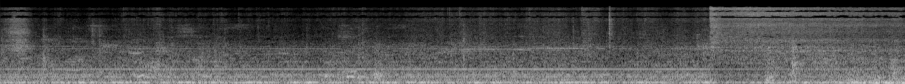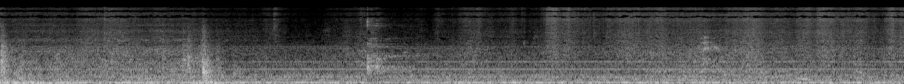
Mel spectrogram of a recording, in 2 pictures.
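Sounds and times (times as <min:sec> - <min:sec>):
train equipment humming: 0:00.0 - 0:18.0.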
